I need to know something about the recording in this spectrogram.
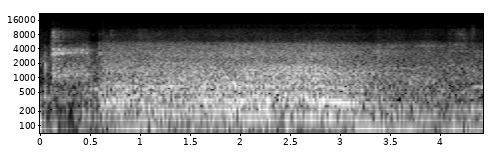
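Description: Wheels rolling over concrete: a steady rumbling noise that starts about half a second in and eases off near the end.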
